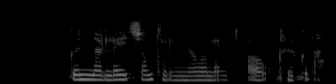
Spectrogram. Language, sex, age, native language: Icelandic, female, 12, Icelandic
